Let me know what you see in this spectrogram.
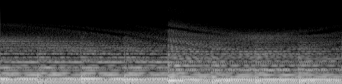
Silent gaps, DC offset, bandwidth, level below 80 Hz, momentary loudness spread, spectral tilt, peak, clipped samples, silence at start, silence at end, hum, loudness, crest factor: none; 0.1%; 6.6 kHz; -26 dBFS; 2 LU; -9.5 dB/octave; -4 dBFS; under 0.1%; 0 s; 0 s; none; -17 LUFS; 12 dB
